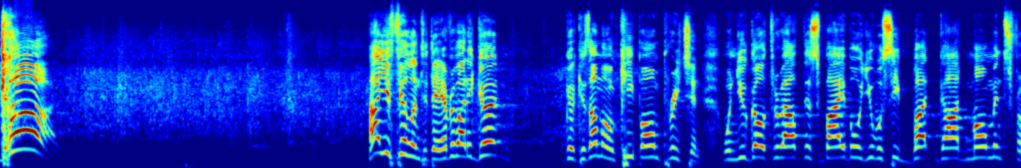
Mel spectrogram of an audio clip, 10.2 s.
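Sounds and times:
audience clapping: 0.0 - 7.9
speech: 3.8 - 10.1.

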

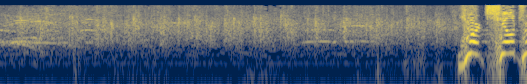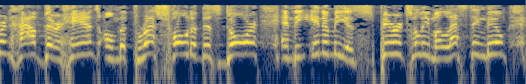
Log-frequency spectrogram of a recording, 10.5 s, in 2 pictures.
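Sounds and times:
audience applause: 0.0 - 4.9
speech: 4.6 - 10.5.

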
